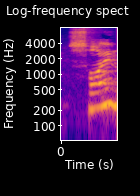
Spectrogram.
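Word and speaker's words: son: I have সান হ্যা এখানে সনের উচ্চারণটা সান হবে সান আচ্ছা এবার যদি বলি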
